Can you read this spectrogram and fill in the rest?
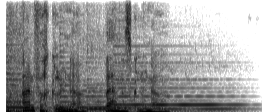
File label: Werbung, easy, chummy, sunny, Commercial, German; Wernesgrüner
